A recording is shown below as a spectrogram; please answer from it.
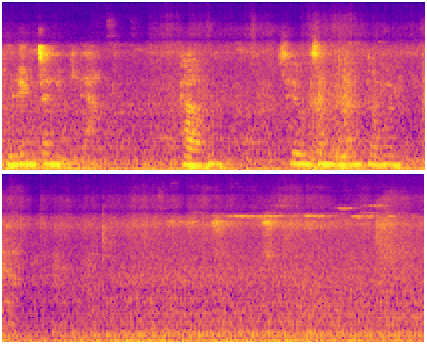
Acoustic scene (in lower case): bus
